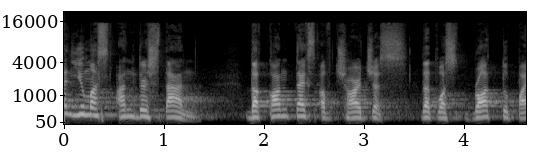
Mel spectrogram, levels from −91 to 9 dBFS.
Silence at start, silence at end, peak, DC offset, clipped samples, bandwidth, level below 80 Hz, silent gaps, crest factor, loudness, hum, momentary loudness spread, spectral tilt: 0 s; 0 s; -12 dBFS; under 0.1%; under 0.1%; 15.5 kHz; -82 dBFS; none; 18 dB; -30 LUFS; none; 8 LU; -4.5 dB/octave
